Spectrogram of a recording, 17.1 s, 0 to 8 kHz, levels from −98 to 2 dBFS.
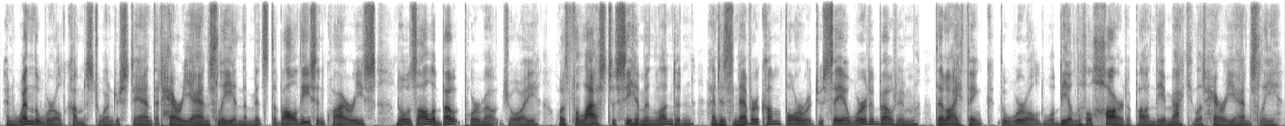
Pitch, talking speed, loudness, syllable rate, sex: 115 Hz, 190 wpm, -22 LUFS, 5.1 syllables/s, male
